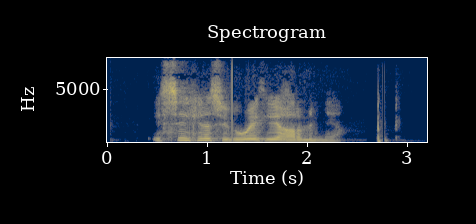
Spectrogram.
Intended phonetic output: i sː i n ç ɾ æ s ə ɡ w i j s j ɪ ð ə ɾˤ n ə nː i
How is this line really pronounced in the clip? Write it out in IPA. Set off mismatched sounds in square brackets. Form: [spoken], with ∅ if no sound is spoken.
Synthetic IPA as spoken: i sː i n ç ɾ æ s ə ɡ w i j [θ] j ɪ [ʁ] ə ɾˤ [m] ə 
